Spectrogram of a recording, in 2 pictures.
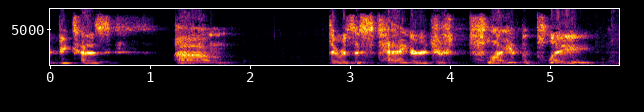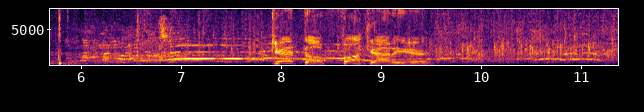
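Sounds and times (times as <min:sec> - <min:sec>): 
speech: 0:00.1 - 0:02.0, 0:02.8 - 0:07.2, 0:07.9 - 0:09.7
laughter: 0:05.6 - 0:07.3
audience applauding: 0:06.3 - 0:11.3.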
